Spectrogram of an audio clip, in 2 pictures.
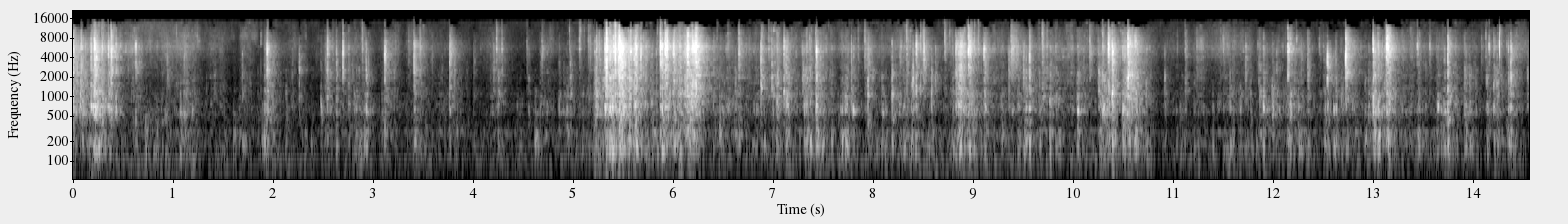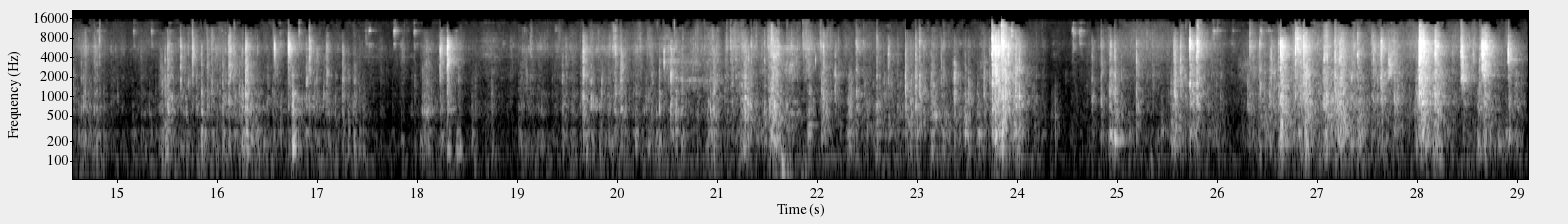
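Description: Large plastic dog food bag crinkling and rustling in irregular crackling bursts as a dog rummages inside it with its head buried, louder surges coming with its bigger shoves.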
